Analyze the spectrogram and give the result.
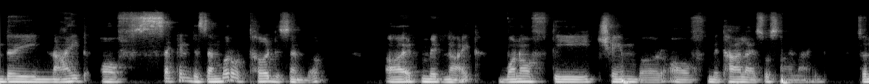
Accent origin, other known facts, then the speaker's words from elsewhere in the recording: Bhopal, Madhya Pradesh, India; moved away as an adult; now in New Zealand; I was born in India. I'm from this very small town called Bhopal.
